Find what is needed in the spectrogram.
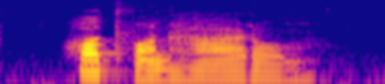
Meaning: sixty-three
- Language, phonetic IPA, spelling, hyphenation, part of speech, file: Hungarian, [ˈhɒtvɒnɦaːrom], hatvanhárom, hat‧van‧há‧rom, numeral, Hu-hatvanhárom.ogg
